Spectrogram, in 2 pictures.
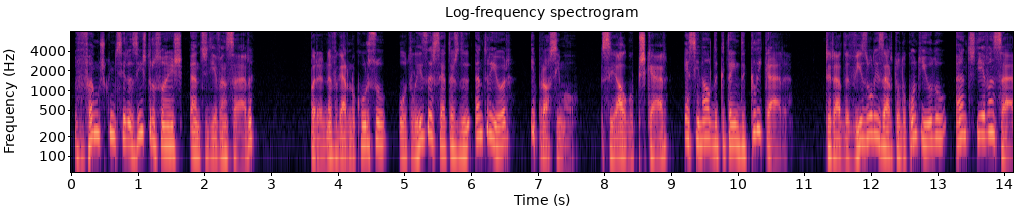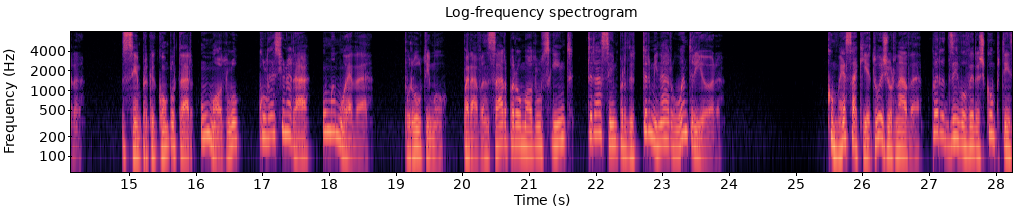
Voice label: Portuguese voiceover, e-learning

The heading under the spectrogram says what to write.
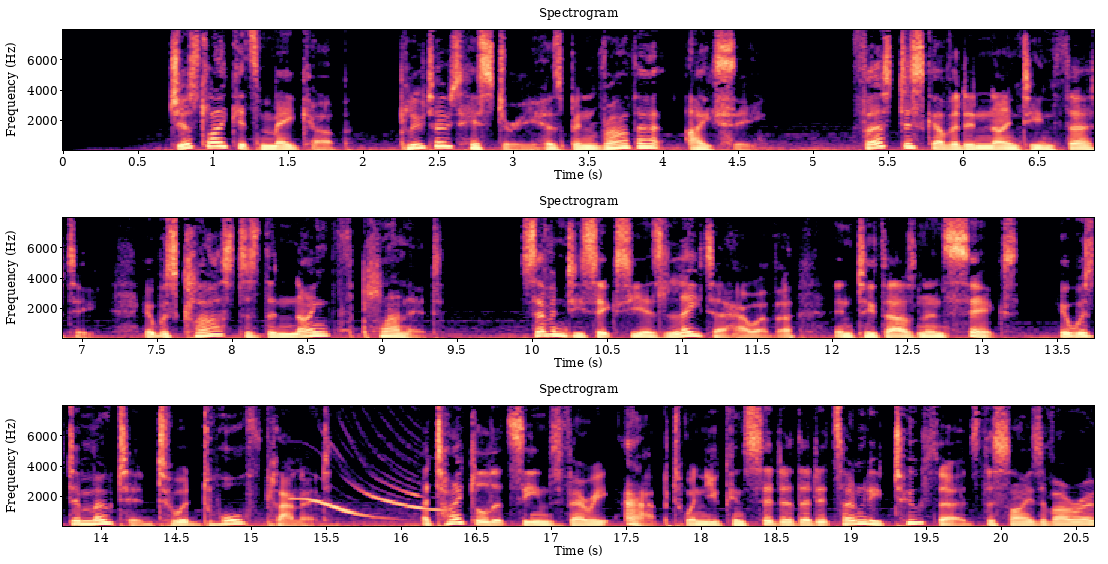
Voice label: corporate

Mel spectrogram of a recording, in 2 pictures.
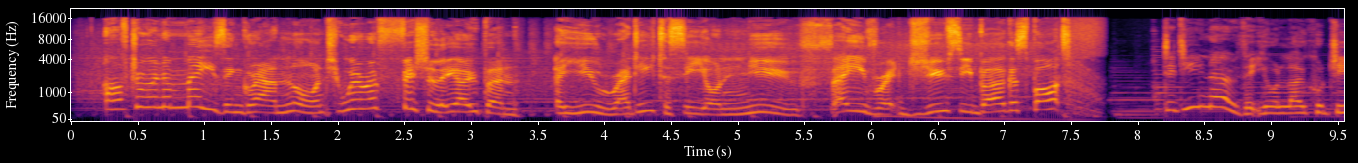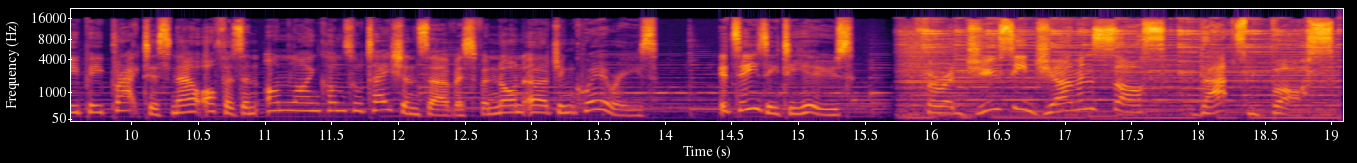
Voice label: radio ads, voiceover

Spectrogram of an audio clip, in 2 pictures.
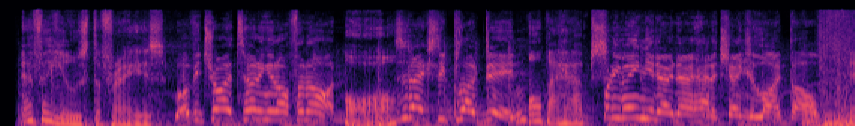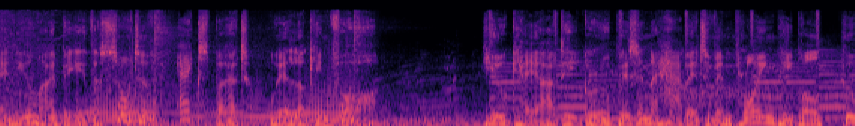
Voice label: creepy posh character

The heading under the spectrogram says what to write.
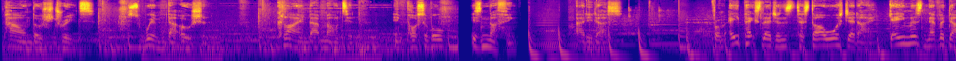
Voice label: commercial, Cool Urban Youthful Voiceover; commercial reel

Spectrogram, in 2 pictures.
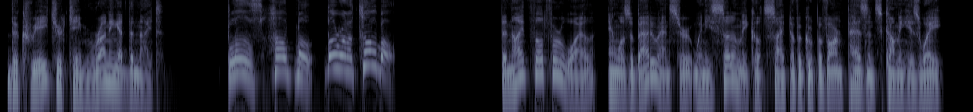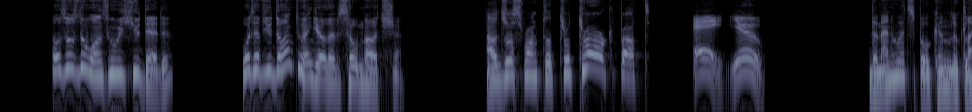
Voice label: french male child oriented projects en

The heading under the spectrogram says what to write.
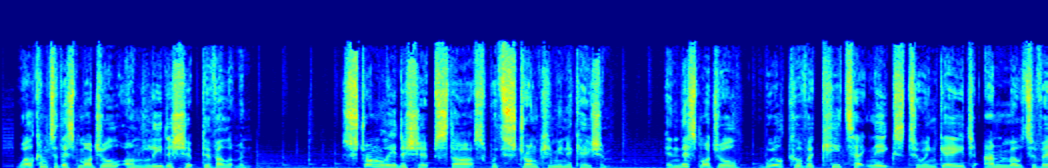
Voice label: manchester voice e-learning

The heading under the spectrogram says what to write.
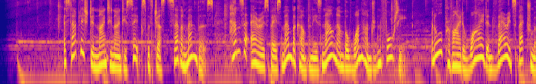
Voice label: corporate, Corporate British English RP

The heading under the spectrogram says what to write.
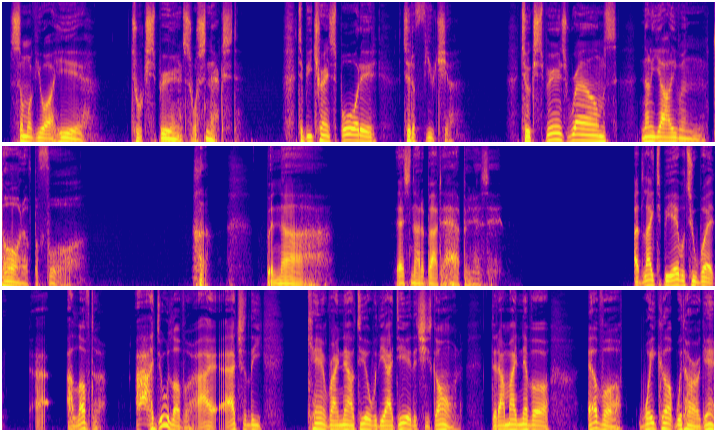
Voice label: urban male character, Urban Male Voice

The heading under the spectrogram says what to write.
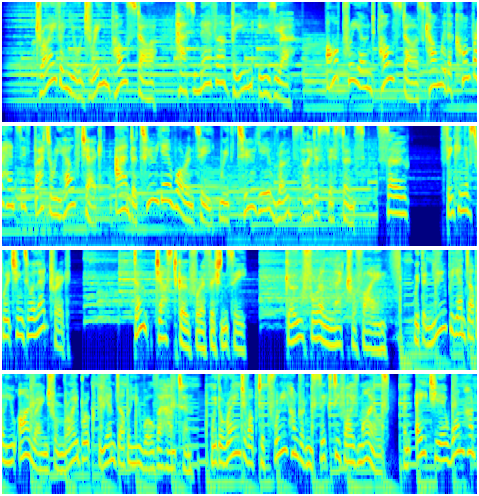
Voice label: automotive, Warm Natural Classy Voiceover

